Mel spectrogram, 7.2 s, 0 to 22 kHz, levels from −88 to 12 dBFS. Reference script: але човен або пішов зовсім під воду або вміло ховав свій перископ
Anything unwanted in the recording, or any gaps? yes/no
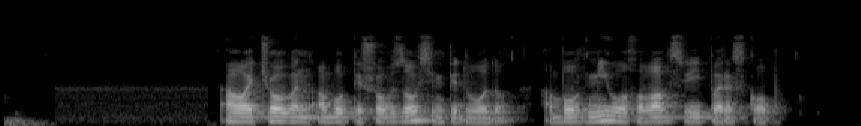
no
